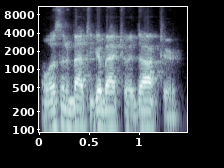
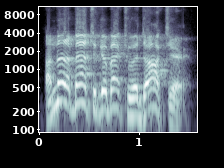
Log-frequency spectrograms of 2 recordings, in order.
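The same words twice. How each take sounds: First: Low noir voiceover, much lower; brooding detective narration. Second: Higher spoken noir line; defiant detective retort; noir dialogue. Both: Acted. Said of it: "as a film noir".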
